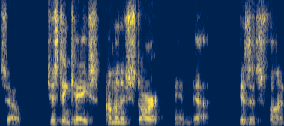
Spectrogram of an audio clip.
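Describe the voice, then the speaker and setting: A man speaks at a fairly slow pace. The sound is dry and close, with no echo. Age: 60s. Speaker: amateur author reading own fiction. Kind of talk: reading aloud; casual introduction. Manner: halting with fillers.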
